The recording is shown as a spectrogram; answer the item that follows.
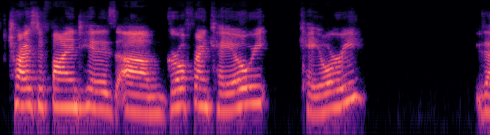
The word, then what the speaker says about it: Kaori: He tries to find his girlfriend Kaori. Kaori? Is that how you pronounce it?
